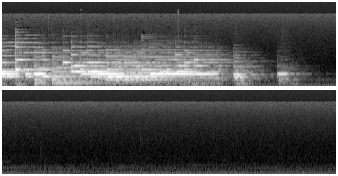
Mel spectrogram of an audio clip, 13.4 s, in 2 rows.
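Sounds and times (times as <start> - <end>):
romantic piano piece: 0.0 - 6.2.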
